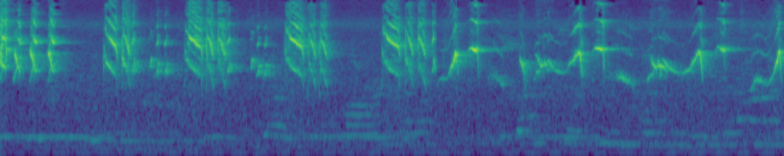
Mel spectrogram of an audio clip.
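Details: Long-tailed shrike song used as a lure to get other shrikes to answer, recorded in a crowded residential area: bursts of harsh, scratchy, high notes and varied chirps in quick phrases, over faint low steady tones and background hum.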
